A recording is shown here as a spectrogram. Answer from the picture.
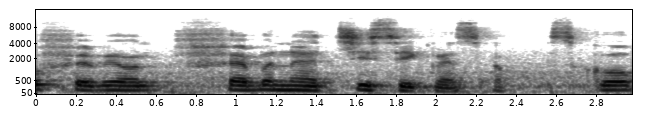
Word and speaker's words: Fibonacci: अब जो थर्ड हमारे पास जो सीक्वेंस आ रही है वो फेबोनाची सीक्वेंस। अब इसको प्रोनाउंस करते हैं फेबोनाची।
